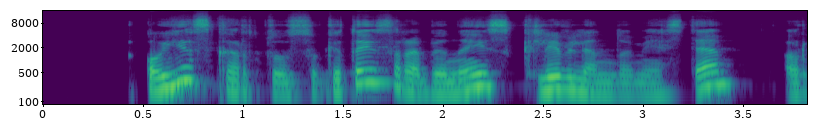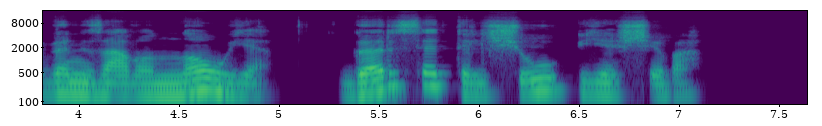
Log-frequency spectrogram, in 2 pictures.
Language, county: Lithuanian, Kaunas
